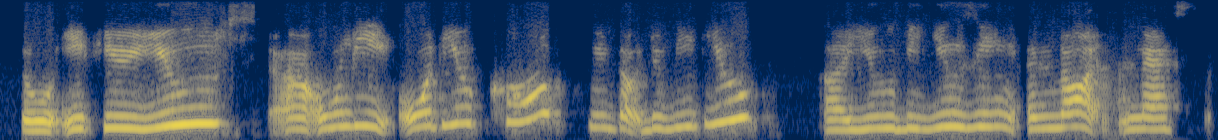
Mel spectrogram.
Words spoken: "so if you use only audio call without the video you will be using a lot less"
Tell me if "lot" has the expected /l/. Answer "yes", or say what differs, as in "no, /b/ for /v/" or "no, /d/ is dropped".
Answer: no, /n/ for /l/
